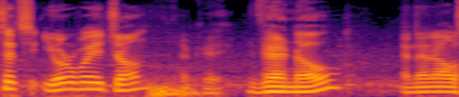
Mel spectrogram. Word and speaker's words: Vergnaud: I'm pronouncing that right I don't think it's Vero I think it's vno but well we can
